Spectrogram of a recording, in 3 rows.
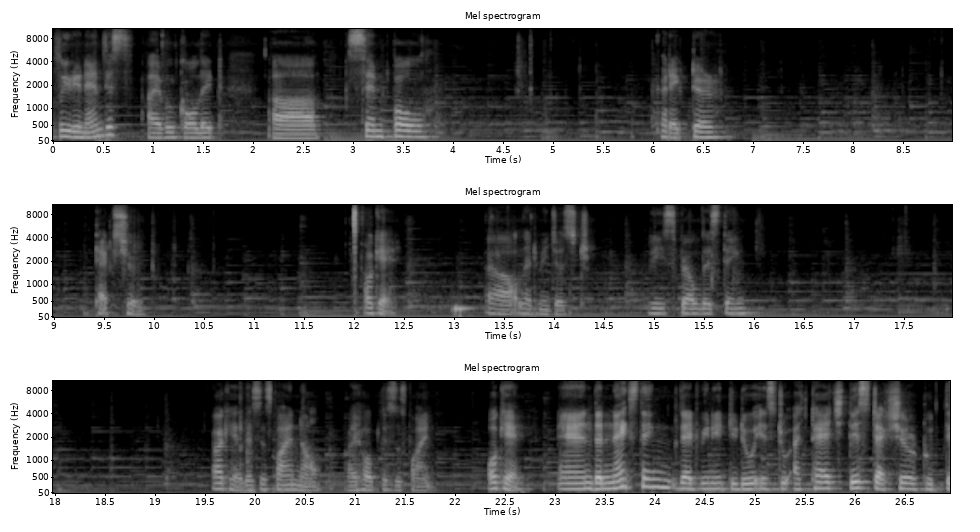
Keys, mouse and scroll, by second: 2.8-4.8 typing, 6.0-10.4 typing, 12.0 Return, 13.8 click, 14.6 Right, 18.5-19.0 typing, 19.8 Return, 23.5 scroll down 1, 23.7 middle click, 23.9 scroll up 1, 24.0 g, 24.4 right click, 24.6 middle click.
